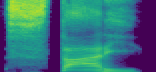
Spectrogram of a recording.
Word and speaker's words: старый: E velho é старый, старый. Percebeu uma coisa? Nesses dois, a sílaba tônica está no começo, não no final. Por isso a gente volta para a terminação padrão, a ri.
